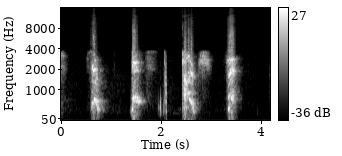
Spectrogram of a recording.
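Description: Four short, loud, bark-like vocal calls, about a second apart.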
